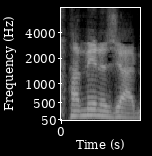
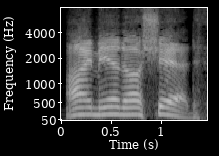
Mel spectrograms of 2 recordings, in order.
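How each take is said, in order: First: Said in the usual way. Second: "I'm in a shed" said slow and loud, like the name; slow mnemonic for Ahmadinejad. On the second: Shown as a demonstration. Host teaching how to remember the name, slow and loud. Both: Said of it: "no talk show host has a good way of remembering his name".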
